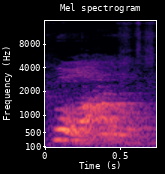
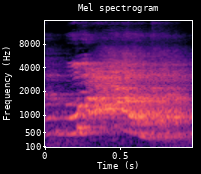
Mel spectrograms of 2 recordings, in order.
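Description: First: It is said in a happy way. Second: It is said in an angry way.

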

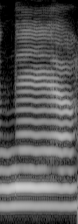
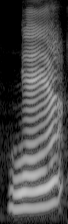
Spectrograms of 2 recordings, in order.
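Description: First: The syllable is said on a level tone. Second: The syllable is said on a high rising tone.

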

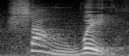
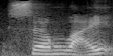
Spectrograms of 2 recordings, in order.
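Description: First: The word is pronounced in Mandarin. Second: The word is pronounced in Cantonese.

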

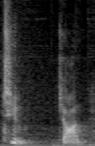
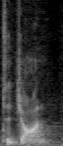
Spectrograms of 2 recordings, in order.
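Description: First: The word 'to' has a full 'oo' vowel. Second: The word 'to' has a weak schwa vowel. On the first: The speaker calls it wrong. "not to John" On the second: The speaker calls it right. "each time to is actually pronounced to"

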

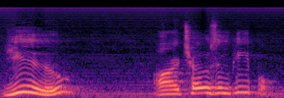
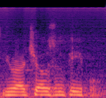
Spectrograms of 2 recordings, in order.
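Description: First: It is read slowly. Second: It is read at normal speed.

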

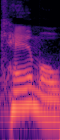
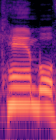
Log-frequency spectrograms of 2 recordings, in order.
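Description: First: The name is said with no B sound. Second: The name is said with a B sound.

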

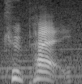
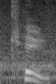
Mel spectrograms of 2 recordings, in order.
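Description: First: The word ends with a sounded final vowel. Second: The word ends without a final vowel sound. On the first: The speaker calls it right. "it's called a coupe. There's an E at the end of it" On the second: The speaker calls it wrong. "a two-door car is not called a coupe"

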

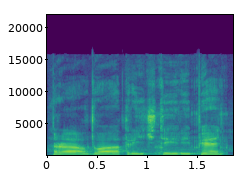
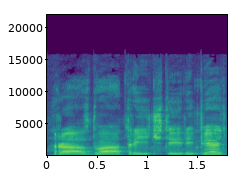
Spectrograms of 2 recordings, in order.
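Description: First: The recording has filters applied. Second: The recording has no filters applied. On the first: "с применением фильтров" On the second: "без применения фильтров"

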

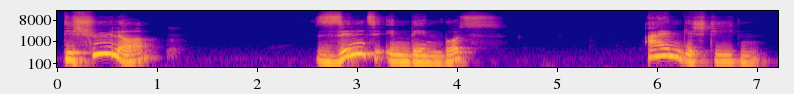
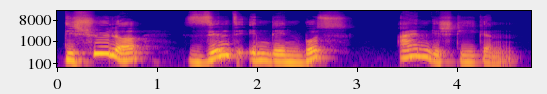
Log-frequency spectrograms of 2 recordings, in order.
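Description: First: The sentence is read at a slow pace. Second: The sentence is read at a normal pace.

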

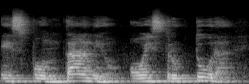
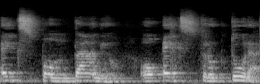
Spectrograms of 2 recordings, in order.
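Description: First: The words are said with a plain s sound. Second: The words are said with a ks sound. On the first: The speaker calls it right. "debe sonar espontáneo o estructura" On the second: The speaker calls it wrong. "y no espontáneo o estructura"

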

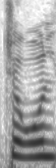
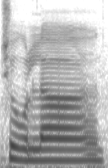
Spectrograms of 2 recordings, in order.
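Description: First: The name ends on a consonant sound. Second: The name ends with an added vowel sound. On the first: The speaker calls it right. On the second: The speaker calls it wrong. "we ruined the names by adding A to everything"

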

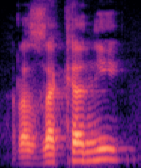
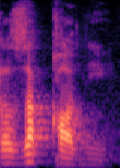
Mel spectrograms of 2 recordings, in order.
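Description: First: The k sound is a plain, crisp k. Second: The k sound is duller, from deeper back. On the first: The speaker calls it wrong. "Nicht wie ein K" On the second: The speaker calls it right. "das wird etwas dumpfer ausgemacht"

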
